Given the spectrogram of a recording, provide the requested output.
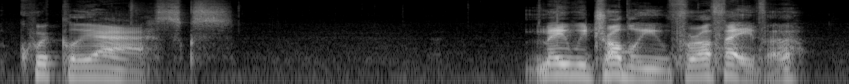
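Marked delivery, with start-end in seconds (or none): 2.6-4.0 quick, rough-edged, gruff voice. Game master voicing one of two strangers asking the players a favor: gruff voice. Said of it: "in a kind of gruff voice".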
